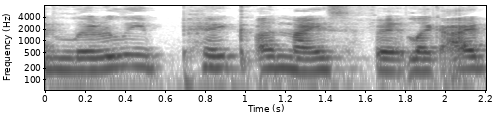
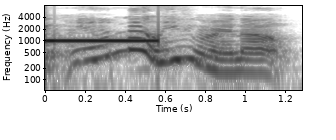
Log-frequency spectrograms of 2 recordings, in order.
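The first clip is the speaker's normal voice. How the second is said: high, loud retold refusal; mock exclamation; 9 semitones higher, 13 dB louder than usual. Crush admitting he is staying, loud high mock exclamation. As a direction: imitate him, pitched up and loud.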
